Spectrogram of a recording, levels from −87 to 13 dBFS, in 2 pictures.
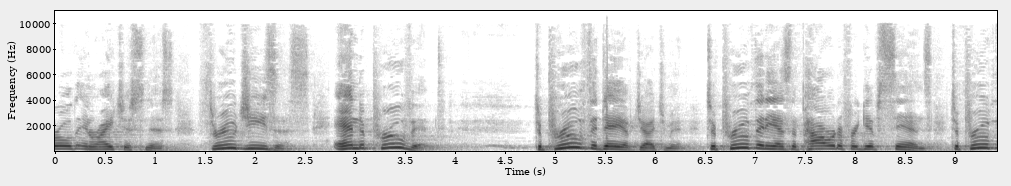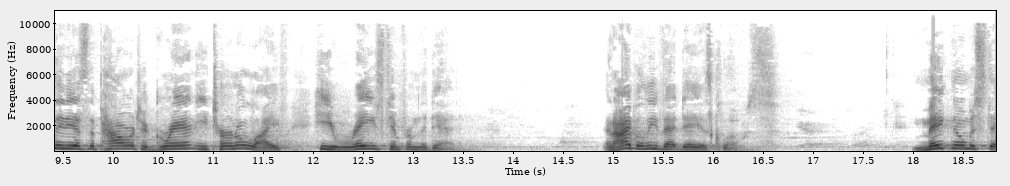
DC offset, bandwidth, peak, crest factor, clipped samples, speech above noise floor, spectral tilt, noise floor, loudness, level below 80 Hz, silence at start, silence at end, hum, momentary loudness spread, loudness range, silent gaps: under 0.1%; 10 kHz; 0 dBFS; 18 dB; under 0.1%; 43 dB; -7 dB/octave; -61 dBFS; -18 LUFS; -74 dBFS; 0 s; 0 s; none; 13 LU; 5 LU; none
